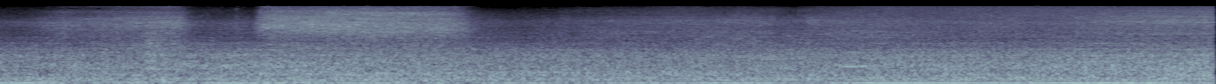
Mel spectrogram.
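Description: Long Island Rail Road diesel passenger train running with a steady low hum, and a loud hiss for about a second starting just over a second in.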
